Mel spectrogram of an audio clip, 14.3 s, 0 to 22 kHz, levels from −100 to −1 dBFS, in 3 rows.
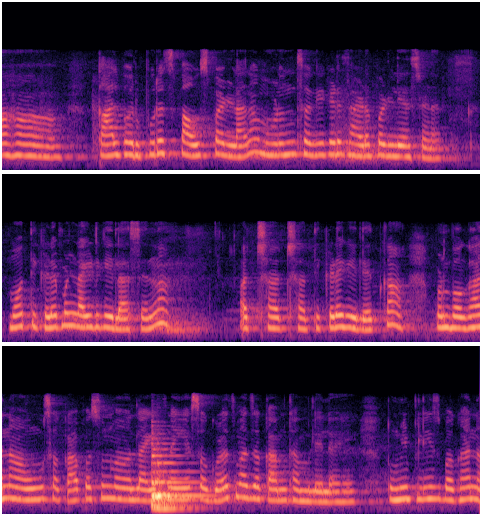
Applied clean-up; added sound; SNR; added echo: none; Bowed string instrument; -4 dB; none.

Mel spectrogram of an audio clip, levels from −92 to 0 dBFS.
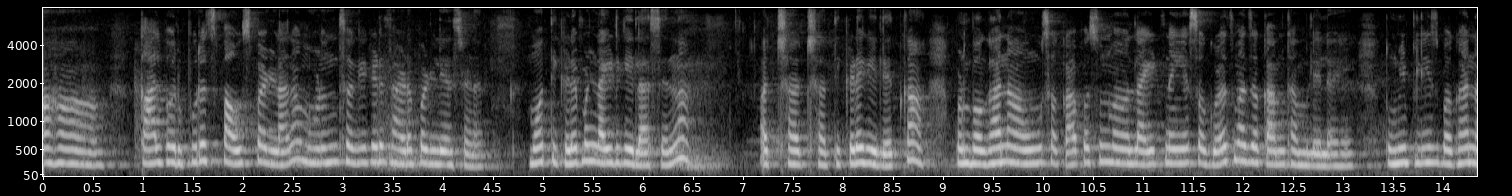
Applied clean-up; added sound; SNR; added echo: none; none; none; none.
